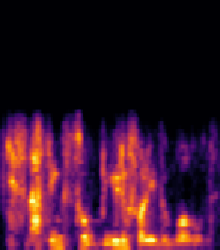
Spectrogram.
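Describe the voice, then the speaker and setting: The motivational channel host speaks quickly here, his medium-pitched voice carrying a breathy edge through a tinny, phone-like sound. It's a casual spiritual monologue from a first-language Southern Sesotho speaker who rambles, chuckles a lot, and stays gentle and earnest.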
